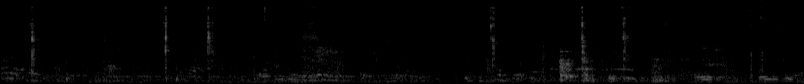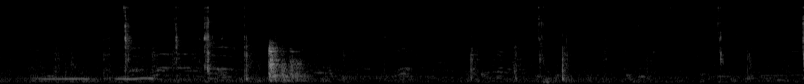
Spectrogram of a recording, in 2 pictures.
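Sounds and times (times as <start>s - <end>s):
person chewing rice: 5.8s - 10.6s, 12.6s - 16.0s.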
